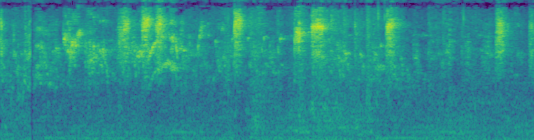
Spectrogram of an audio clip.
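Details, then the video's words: Several lovebirds chirp in quick, shrill bursts, high scratchy notes repeated irregularly, with some wing flutter and a low background hum. "RELAXING LOVE BIRDS CHIRPING SOUNDS"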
